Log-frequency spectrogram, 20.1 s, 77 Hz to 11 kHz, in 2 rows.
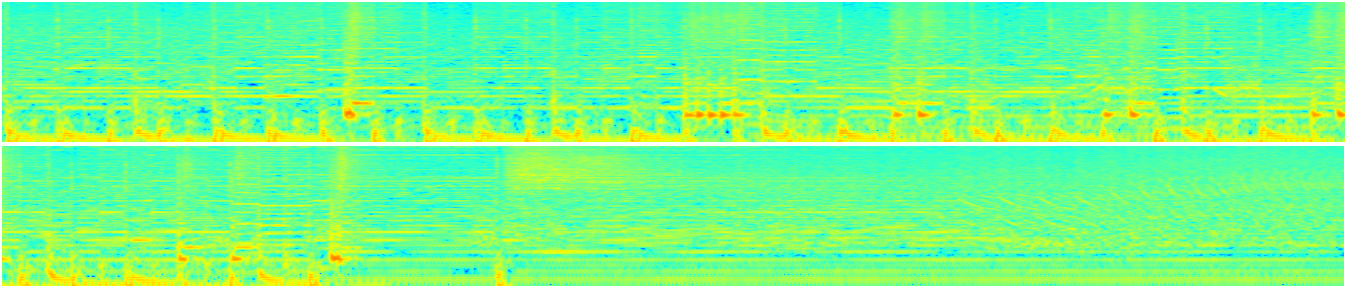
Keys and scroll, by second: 6.8 ctrl+alt+z.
